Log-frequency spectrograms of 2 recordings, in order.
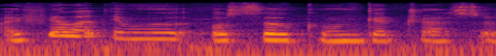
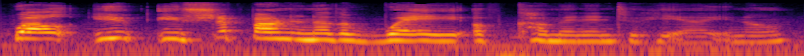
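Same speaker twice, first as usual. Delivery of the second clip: loud scolding; 8 dB louder than usual. Pretend. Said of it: "he'd be like".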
